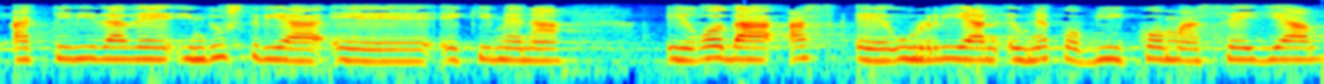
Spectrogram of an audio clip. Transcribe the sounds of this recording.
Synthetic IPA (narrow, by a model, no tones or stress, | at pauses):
akt̪iβ̞iðað̞e̞ʔind̪ust̪ɾia | ekime̞na | iɣ̞o̞ðaːsuriane̞wne̞ko̞biko̞mase̞ja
